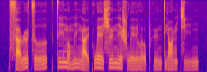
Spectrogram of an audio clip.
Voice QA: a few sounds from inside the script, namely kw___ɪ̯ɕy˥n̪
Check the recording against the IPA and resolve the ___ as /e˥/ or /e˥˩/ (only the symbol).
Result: e˥˩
